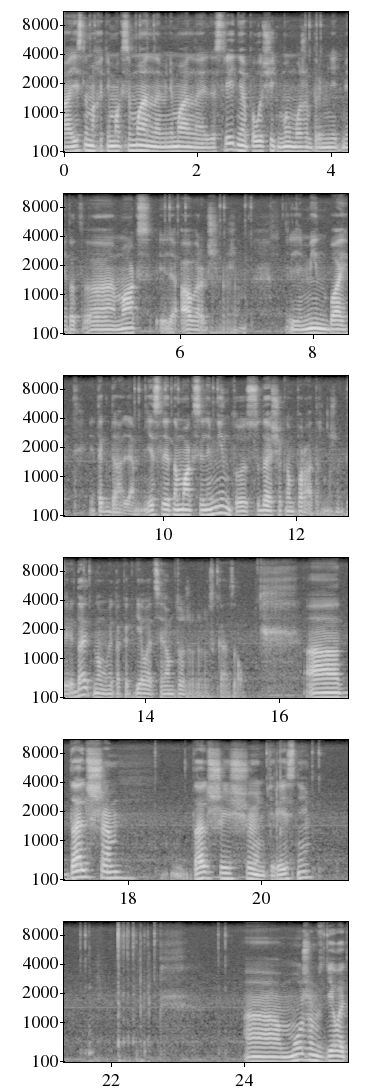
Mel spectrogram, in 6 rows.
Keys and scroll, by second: 20.3 ctrl+c, 23.8 ctrl+v.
